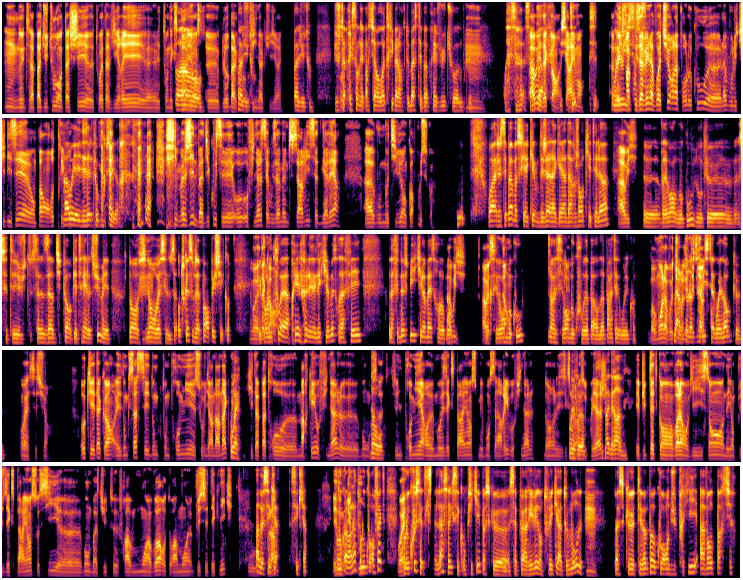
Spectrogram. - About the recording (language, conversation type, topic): French, podcast, T’es-tu déjà fait arnaquer en voyage, et comment l’as-tu vécu ?
- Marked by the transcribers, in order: chuckle; laugh; chuckle; tapping; chuckle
